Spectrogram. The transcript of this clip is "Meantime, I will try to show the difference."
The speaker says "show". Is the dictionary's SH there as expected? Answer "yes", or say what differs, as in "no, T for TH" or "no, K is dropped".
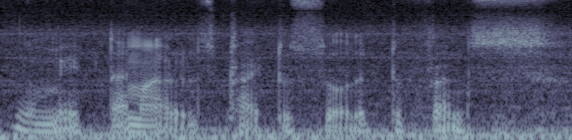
no, S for SH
